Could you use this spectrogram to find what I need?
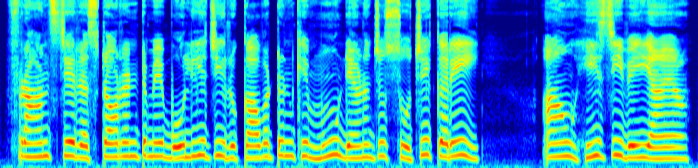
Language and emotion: Sindhi, fearful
